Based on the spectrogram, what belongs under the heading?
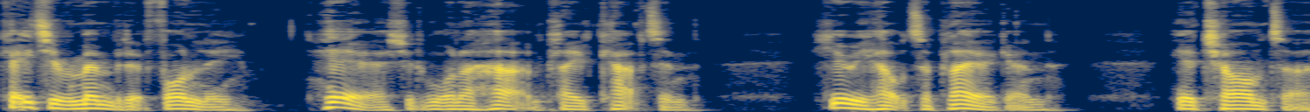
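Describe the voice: Plain reading aloud with lively intonation is heard over a quiet background.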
